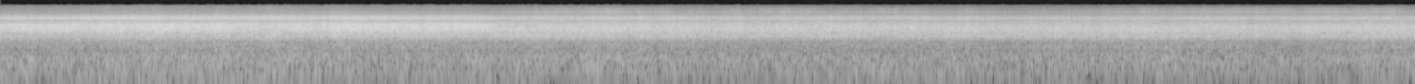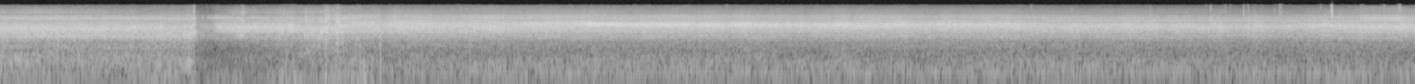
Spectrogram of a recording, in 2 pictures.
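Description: Car driving along a sand beach, heard through a camera mounted on the outside of the body: a steady rush of wind over the microphone with tyre and engine noise underneath. A short dip and a few jolts come about sixteen seconds in.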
